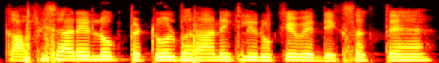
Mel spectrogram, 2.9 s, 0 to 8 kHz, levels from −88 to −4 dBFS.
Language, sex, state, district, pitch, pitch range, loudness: Hindi, male, Jharkhand, Ranchi, 155 Hz, 150-165 Hz, -13 LUFS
